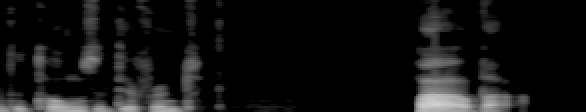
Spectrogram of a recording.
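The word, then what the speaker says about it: 爸爸: And 爸爸. The tones are different. Same pronunciation. The tones are different. 爸爸. The second ba doesn't have any sound, doesn't have any tone.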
